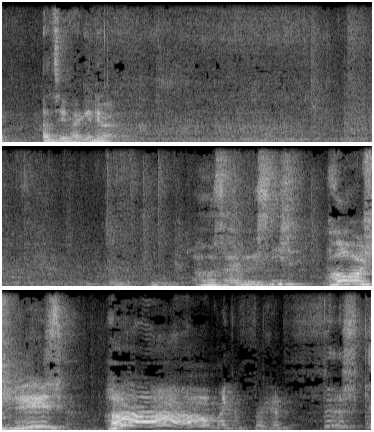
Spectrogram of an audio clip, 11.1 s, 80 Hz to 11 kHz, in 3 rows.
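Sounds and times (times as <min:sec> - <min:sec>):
water washing in bathtub: 0:00.0 - 0:11.0.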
